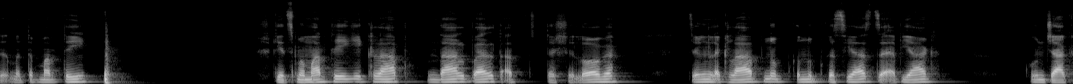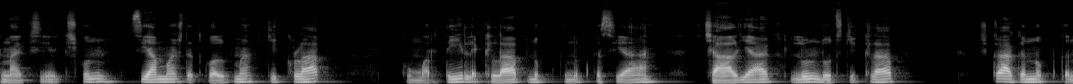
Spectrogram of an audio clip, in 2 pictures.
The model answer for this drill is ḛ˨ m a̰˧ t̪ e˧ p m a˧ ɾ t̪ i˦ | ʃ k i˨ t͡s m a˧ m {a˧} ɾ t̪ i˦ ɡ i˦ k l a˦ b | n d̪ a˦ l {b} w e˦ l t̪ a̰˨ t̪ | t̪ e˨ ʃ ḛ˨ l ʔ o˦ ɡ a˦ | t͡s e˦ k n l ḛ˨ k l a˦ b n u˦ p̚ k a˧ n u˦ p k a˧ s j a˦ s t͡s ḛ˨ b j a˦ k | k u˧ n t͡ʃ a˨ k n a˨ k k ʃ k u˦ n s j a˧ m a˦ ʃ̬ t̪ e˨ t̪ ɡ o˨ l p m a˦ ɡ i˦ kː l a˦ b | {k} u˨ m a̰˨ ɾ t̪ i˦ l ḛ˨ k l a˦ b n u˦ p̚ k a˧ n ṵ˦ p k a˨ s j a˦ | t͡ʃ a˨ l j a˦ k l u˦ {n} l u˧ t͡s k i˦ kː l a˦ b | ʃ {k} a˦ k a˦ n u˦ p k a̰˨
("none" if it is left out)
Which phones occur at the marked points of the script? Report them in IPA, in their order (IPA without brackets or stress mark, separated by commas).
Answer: a˧, b, k, n, k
